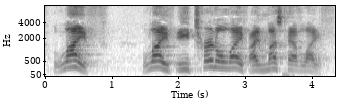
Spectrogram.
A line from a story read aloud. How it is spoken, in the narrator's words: as he was running, he cried out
